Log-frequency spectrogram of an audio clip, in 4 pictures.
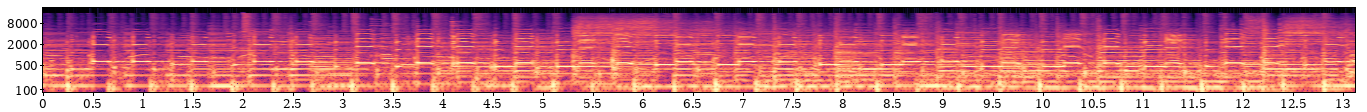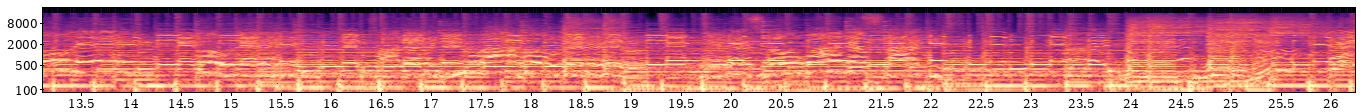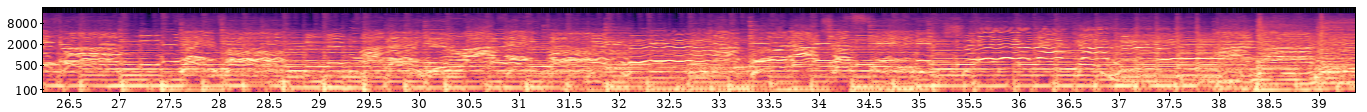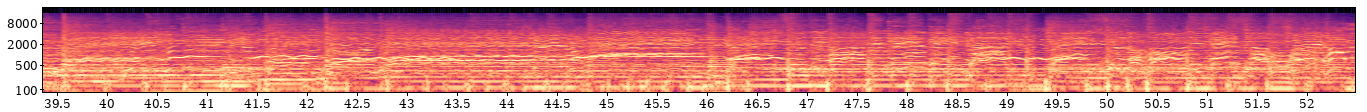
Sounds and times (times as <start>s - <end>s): Music: 0.0s - 52.4s.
